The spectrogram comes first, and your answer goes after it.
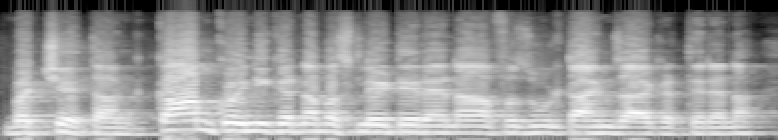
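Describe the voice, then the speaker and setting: A man's voice: a little high, steady tone, moderate pace, bright, forceful tone. A man hosting a talk show, agreeing often and adding follow-up questions for his guest. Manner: agreeable, chimes in with short affirmations and follow-up questions. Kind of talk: interviewing, prompting the guest.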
